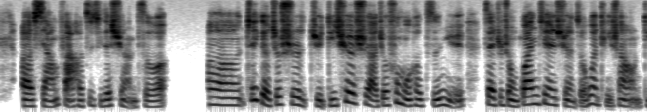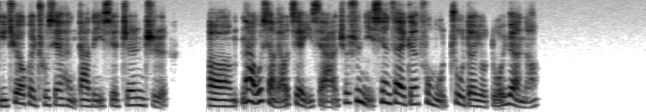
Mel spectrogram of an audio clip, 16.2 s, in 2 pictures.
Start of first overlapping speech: none

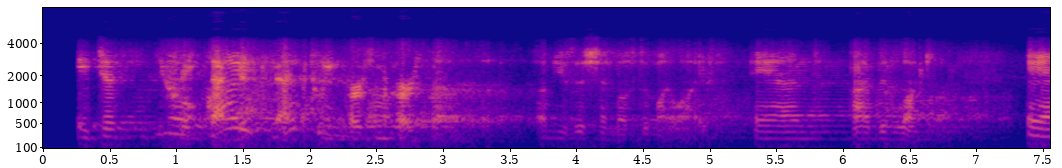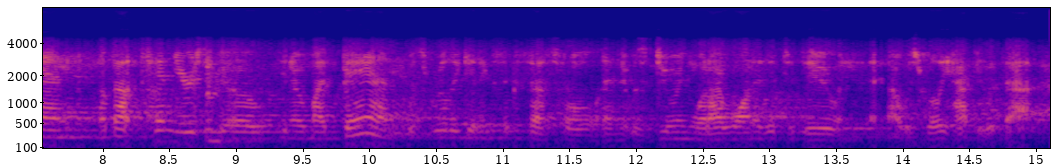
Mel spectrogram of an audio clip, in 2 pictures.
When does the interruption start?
0.9 s

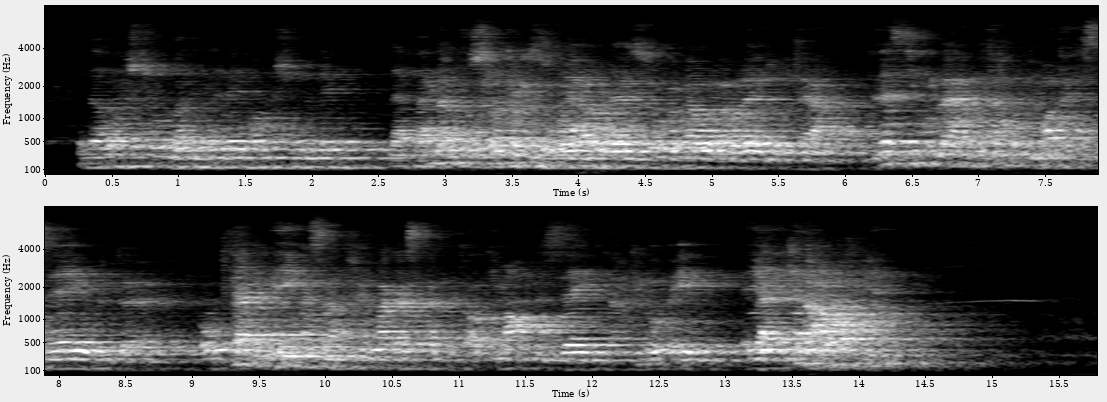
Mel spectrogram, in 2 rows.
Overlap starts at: 2.9 s

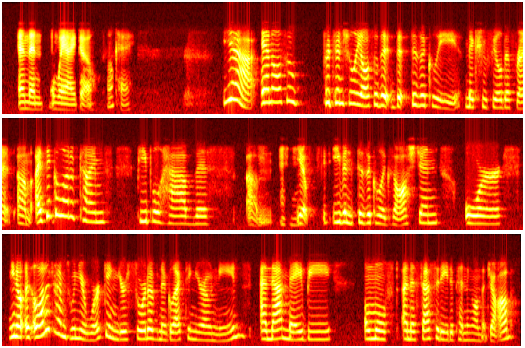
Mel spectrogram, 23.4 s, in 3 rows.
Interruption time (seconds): none

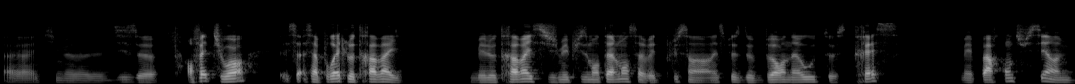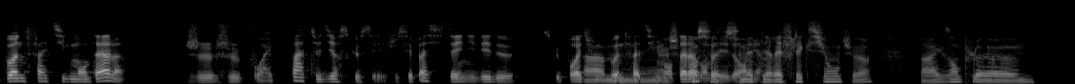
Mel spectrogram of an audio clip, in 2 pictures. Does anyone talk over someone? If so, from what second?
16.6 s

